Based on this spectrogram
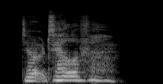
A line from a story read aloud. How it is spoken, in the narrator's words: said Hammond huskily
